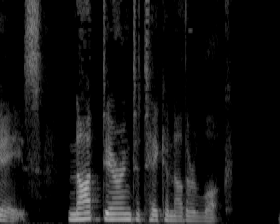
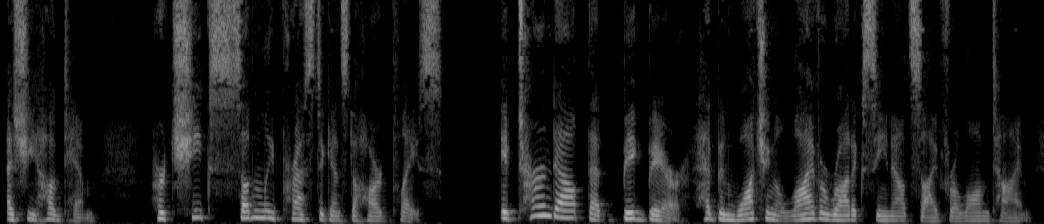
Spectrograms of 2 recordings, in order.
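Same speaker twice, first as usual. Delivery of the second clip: ordinary delivery, nothing marked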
